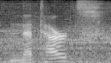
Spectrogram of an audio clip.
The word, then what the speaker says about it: Netarts: So this is a little north of Cape Lookout, a little city called Netarts.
